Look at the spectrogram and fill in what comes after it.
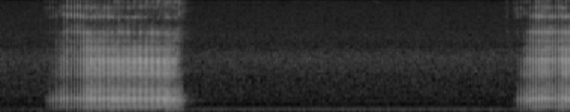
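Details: Lulu, a female French Bulldog, snores while asleep: one full rasping inhale of just over a second, a quiet pause with low hum, then the next snore beginning near the end.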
